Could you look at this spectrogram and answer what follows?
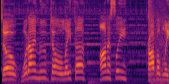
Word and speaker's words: Olathe: It's Olathe, not Olathe.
